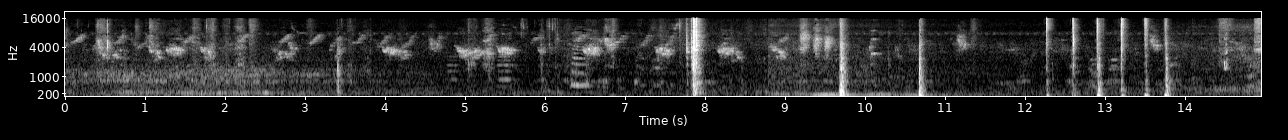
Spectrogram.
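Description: Small birds chirping in the background. Then sharp knocks of a kitchen knife on a plastic cutting board: single strikes about eight and ten seconds in, then a quick run of about six near the end as a chayote is cut.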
